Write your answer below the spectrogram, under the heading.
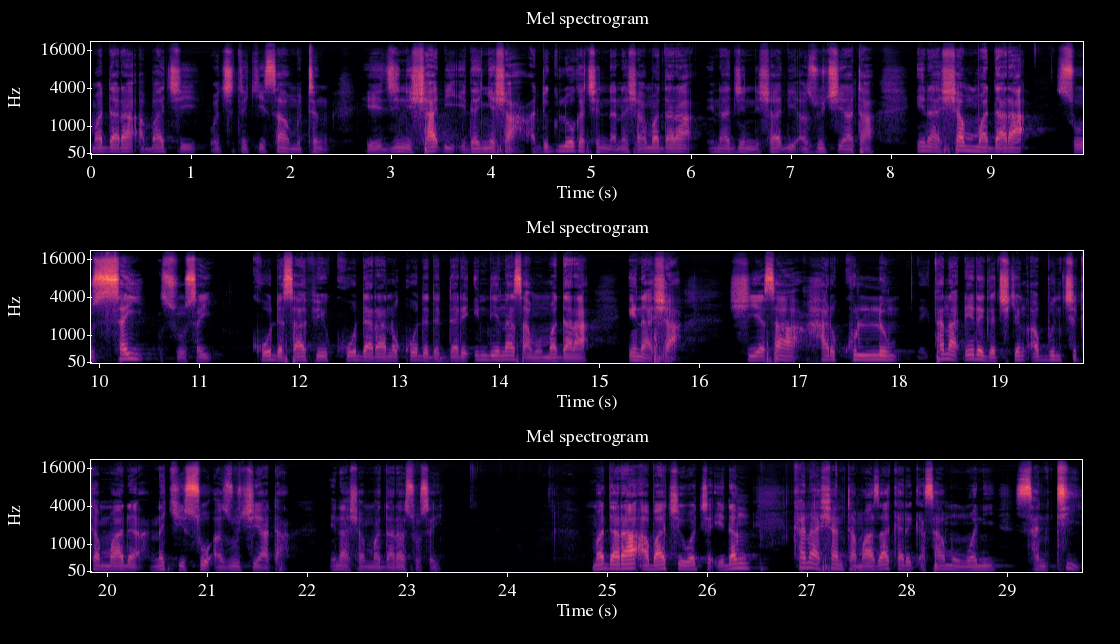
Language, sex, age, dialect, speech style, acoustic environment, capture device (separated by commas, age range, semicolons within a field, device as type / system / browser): Hausa, male, 25-34, Nigeria - Kano, happy; excited, silence, mobile / Linux / Chrome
